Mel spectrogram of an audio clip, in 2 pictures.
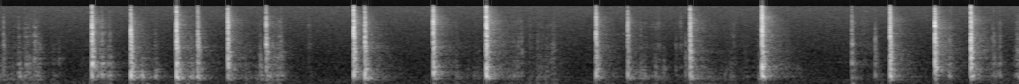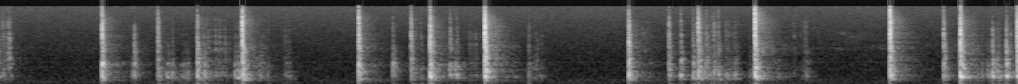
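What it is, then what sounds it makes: Empty plastic milk jug. Long red nails tap and scratch on an empty, hollow white plastic milk jug. Quick bursts of sharp, dry clicks carry a hollow mid-range resonance, with soft scratchy rustling in between. Each tap dies away almost instantly, and brief pauses separate the bursts.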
